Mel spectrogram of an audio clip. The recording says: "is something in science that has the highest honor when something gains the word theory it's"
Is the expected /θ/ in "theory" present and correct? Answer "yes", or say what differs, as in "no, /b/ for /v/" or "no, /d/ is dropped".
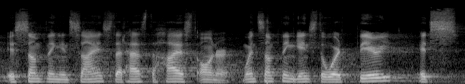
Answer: yes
